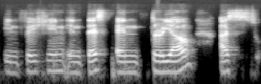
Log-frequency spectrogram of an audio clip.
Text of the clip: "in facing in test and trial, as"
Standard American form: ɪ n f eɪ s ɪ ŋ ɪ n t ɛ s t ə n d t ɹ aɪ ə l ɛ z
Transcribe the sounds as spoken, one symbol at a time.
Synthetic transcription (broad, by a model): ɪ n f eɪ ʃ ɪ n ɪ n t ɛ s t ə n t ɹ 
